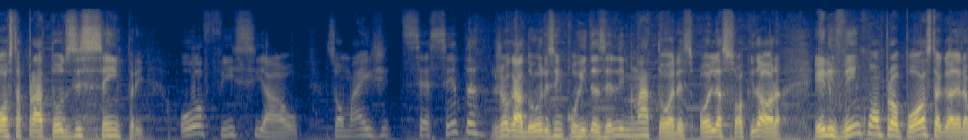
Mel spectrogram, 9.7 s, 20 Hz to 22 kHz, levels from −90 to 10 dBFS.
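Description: Zipper noise ticks through the audio from 0.91 to 1.87 s and from 4.35 to 5.15 s. The level falls, then rises, about 20 dB in unsmoothed 3 dB steps.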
